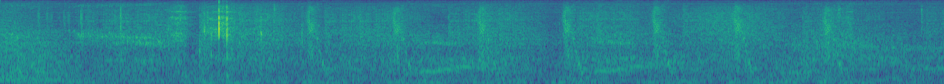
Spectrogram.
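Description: A magic weapon fires with sharp zaps.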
